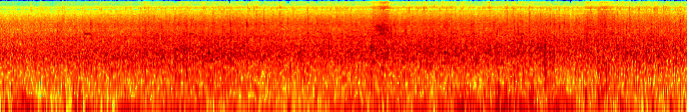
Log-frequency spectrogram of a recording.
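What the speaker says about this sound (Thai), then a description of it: "ฝนสาดหนักเลย" Heavy storm rain pours onto a camping tent, a dense, loud, unbroken roar of drops drumming the fabric without pause throughout.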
